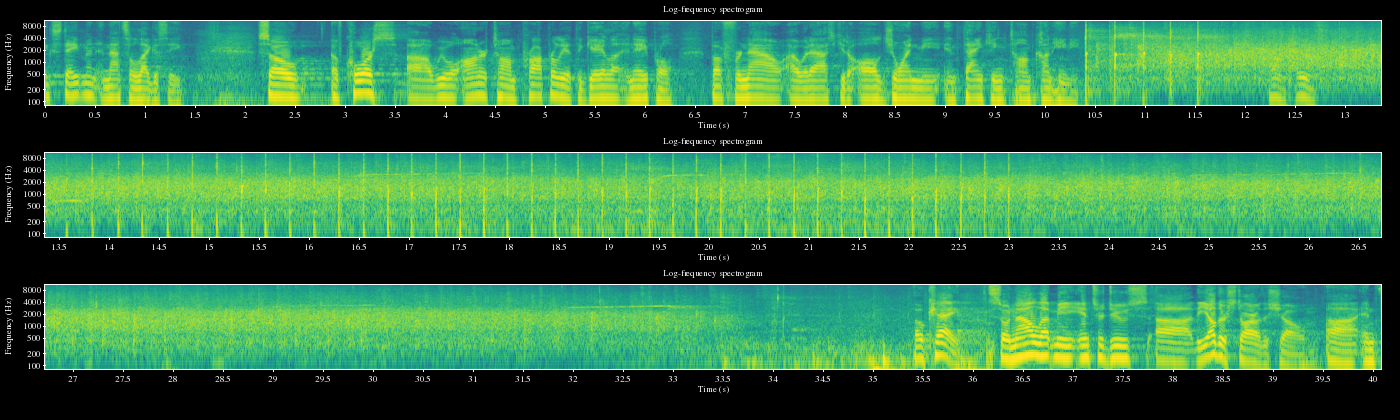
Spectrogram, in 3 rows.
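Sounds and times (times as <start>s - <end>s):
single person clapping nearby: 10.4s - 12.0s, 13.4s - 23.4s
large audience applauding: 10.4s - 33.9s.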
